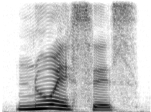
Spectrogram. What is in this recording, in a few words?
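"nueces", Spanish, female, slow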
